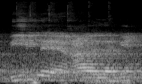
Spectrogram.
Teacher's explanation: যদি বিলে আলামিন বলেন তাহলে লামটা কলকলা হয়ে গেল।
